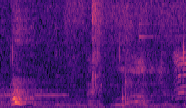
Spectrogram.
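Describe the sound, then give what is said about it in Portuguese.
Dogs bark in short bursts, a sharp bark near the start and a softer one later, over a low background hum with faint voices. “Esses aí estão latindo ali.”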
